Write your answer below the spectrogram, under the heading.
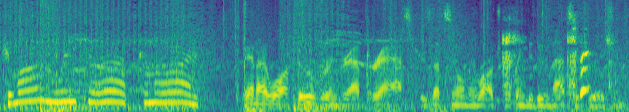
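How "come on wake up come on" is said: high-pitched pleading voice; imitated girl urging. Girl shakes passed-out friend, imitated in high urgent voice. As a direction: mimic a girl nagging someone awake. Girl shaking sleeper awake.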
